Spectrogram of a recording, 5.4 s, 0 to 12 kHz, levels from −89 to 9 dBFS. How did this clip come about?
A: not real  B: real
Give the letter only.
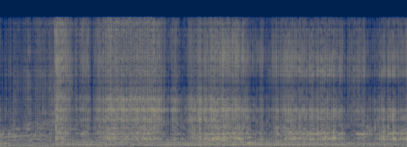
A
